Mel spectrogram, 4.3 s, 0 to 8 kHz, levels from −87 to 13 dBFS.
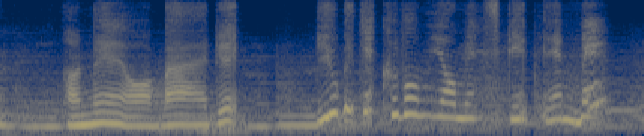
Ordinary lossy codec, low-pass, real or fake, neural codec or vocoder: none; none; fake; codec, 16 kHz, 0.5 kbps, FunCodec, trained on Chinese and English, 25 frames a second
